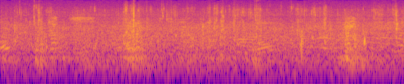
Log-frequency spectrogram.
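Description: Rowing shell under way, with water rushing past the hull and louder swells of oar splash and oarlock noise about every two seconds as the crew takes strokes, under wind on the microphone.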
